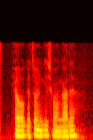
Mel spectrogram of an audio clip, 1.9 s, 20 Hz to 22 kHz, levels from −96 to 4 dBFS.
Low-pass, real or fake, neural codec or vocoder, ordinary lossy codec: 7.2 kHz; fake; codec, 16 kHz, 0.4 kbps, LongCat-Audio-Codec; none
